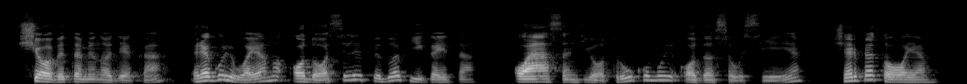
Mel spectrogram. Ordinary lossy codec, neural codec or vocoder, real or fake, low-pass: AAC, 96 kbps; none; real; 10.8 kHz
